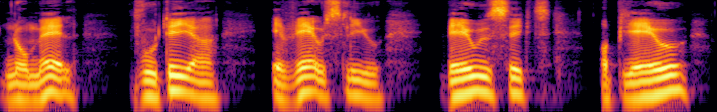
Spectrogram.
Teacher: Så der er masser af unge mennesker, der siger normal, vurdere, erhvervsliv, vævudsigt og bjæve og noget ærgerligt. R'et er simpelthen forsvundet.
